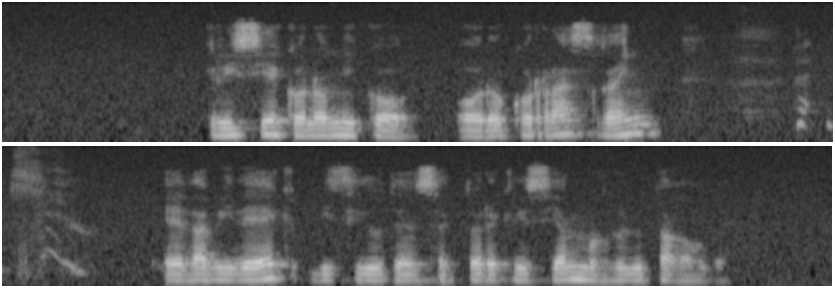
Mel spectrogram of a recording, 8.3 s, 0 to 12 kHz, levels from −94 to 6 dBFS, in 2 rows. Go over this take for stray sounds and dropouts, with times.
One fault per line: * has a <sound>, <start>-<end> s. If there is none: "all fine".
* has a sneeze, 3.6-4.7 s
